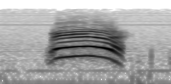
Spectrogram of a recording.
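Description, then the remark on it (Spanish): A single goat bleat, a drawn-out wavering cry lasting under a second, loud, standing alone against a quiet background. “Echa, las cabras, para arriba.”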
